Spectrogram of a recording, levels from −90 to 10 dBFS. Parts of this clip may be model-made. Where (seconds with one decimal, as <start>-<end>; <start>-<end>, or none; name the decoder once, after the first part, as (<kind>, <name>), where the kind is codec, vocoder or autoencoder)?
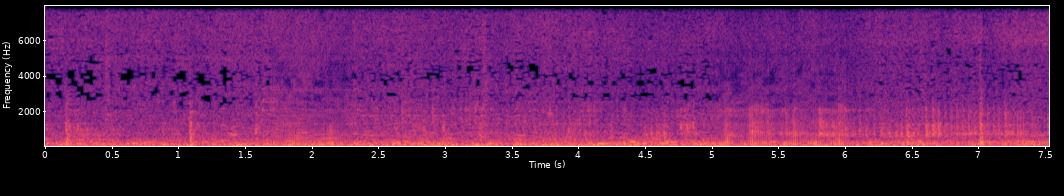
1.7-2.3 (vocoder, WaveNeXt); 5.0-6.0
